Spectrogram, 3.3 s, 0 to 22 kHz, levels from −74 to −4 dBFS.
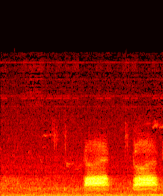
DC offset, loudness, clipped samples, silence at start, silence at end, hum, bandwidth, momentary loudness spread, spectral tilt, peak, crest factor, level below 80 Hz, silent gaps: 0.4%; -12 LUFS; under 0.1%; 0 s; 0 s; none; 16.5 kHz; 18 LU; -2.5 dB/octave; 0 dBFS; 16 dB; -36 dBFS; none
